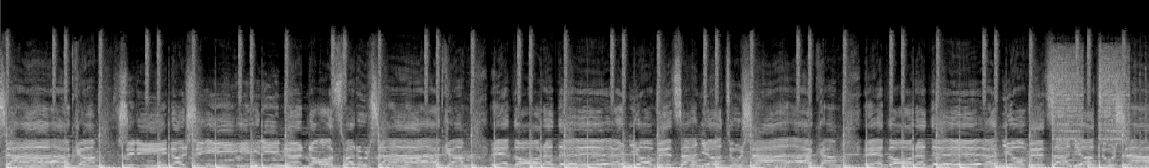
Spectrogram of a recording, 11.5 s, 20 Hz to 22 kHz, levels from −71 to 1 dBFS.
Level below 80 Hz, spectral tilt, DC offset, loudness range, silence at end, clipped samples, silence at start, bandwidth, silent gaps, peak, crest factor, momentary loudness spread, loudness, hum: -18 dBFS; -4 dB/octave; under 0.1%; 1 LU; 0 s; under 0.1%; 0 s; 19 kHz; none; 0 dBFS; 12 dB; 3 LU; -12 LUFS; none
